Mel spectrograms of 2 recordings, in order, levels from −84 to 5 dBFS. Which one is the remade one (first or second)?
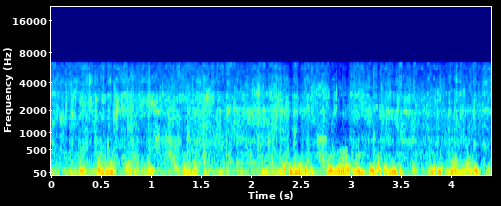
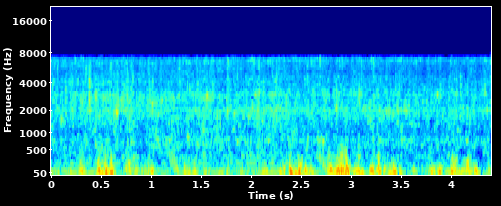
first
